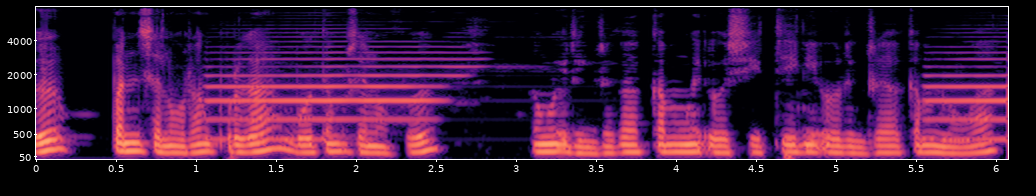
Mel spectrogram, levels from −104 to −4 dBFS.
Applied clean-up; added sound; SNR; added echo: classical method Wiener filter.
